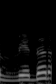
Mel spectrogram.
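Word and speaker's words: weather: देखिए डब्ल्यू ई ए टी एच ई आर ये वेदर अलग है और यह वे दर वे द वे द यहां पे आर जो है वो साइलेंट है।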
